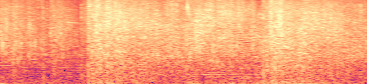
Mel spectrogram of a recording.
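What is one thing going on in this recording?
An electric beam crackles and hisses.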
